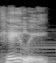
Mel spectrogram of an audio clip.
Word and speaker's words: Caeligh: My wife suggested Caeligh, pronounced Kaylee, and yes, she spelled it out.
